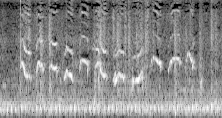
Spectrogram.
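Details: Lulu, a street dog puppy, breastfeeding from its mother: a rapid run of short, arched squeaky whimpers, each rising then falling, about a dozen in four seconds over a steady low rhythmic hum.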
